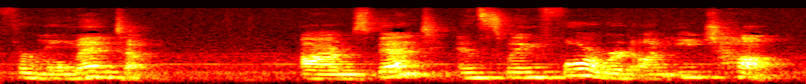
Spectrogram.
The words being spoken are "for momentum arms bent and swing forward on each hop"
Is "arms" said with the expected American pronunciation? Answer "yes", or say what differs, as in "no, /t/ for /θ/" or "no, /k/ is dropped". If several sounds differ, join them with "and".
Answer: yes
